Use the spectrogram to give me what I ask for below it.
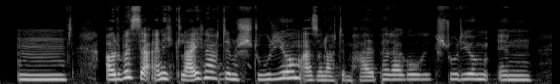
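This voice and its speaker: A woman speaks in an unremarkable speaking voice. Her pace is moderate. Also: very clean recording, silent background. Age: 20s. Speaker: social work student. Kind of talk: interview.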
